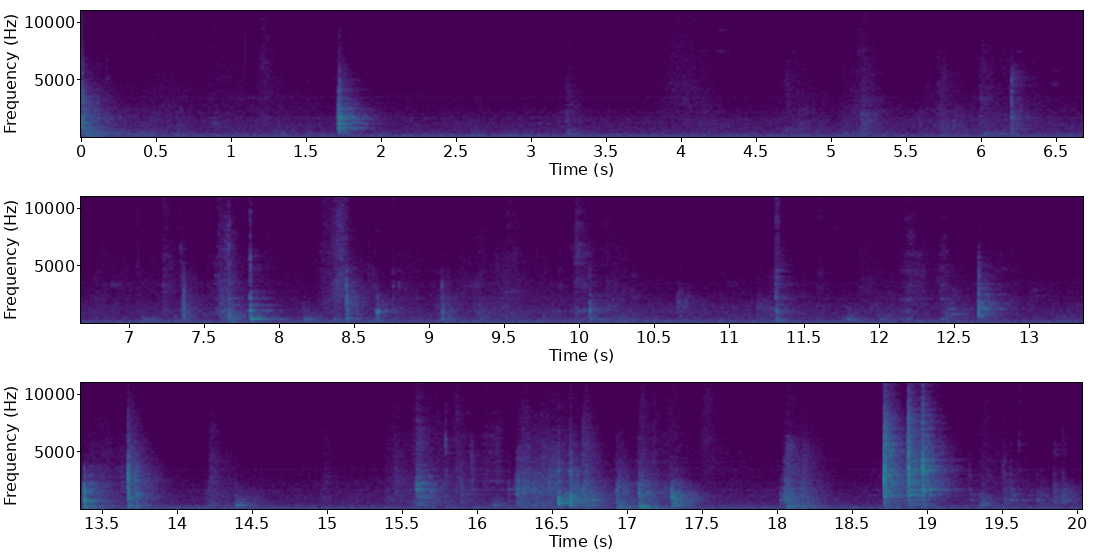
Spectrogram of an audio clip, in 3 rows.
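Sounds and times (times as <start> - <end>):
wooden pieces knocking: 18.7 - 20.0.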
